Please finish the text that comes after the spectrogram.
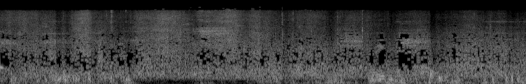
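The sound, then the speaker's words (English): Strong wind blows steadily and loudly across the microphone at the top, a continuous rushing roar with low buffeting rumbles and no speech. “Nice and windy on the top, so you can keep up.”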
